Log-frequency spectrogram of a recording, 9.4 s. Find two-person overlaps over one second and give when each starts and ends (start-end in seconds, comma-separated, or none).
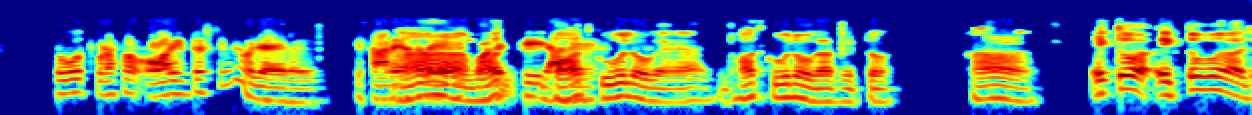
3.0-4.6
